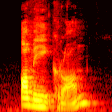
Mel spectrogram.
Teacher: Omicron is stressed on the first syllable.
